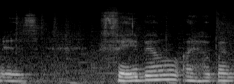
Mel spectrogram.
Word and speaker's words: Faebil: And the artist's name is Faebil. I hope I'm pronouncing it right.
